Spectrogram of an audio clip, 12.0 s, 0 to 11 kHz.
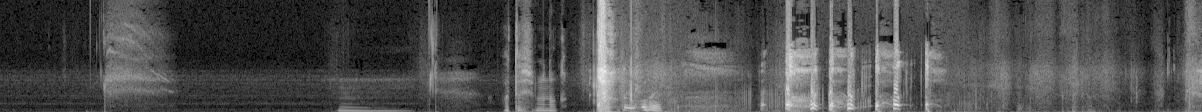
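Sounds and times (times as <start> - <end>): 
speech: 3.4 - 3.6, 5.1 - 6.9
person coughing from throat trouble: 6.0 - 6.7, 7.6 - 9.6.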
